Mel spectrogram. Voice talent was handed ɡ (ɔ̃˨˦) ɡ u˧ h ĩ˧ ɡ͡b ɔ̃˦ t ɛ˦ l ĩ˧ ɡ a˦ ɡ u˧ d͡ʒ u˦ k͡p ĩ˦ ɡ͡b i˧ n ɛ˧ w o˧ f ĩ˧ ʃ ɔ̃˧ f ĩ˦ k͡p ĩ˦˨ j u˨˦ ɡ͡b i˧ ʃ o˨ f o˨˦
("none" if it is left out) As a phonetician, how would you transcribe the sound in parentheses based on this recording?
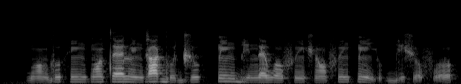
ɔ̃˨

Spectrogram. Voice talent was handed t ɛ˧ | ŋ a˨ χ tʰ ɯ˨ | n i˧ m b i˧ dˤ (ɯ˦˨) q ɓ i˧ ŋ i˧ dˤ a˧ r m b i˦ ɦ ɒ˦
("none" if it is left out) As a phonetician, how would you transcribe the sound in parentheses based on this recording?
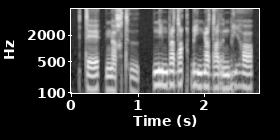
ɯ˦˨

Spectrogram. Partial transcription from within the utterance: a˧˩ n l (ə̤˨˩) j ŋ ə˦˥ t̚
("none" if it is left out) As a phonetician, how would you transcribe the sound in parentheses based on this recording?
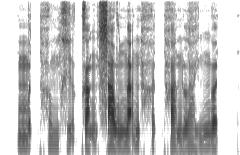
a̤˨˩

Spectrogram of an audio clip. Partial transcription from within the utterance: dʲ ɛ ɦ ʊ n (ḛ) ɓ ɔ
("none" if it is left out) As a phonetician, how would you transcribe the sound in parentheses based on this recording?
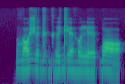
e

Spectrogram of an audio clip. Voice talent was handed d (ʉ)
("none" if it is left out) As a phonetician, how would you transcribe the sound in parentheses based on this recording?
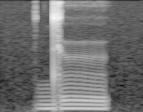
ʉ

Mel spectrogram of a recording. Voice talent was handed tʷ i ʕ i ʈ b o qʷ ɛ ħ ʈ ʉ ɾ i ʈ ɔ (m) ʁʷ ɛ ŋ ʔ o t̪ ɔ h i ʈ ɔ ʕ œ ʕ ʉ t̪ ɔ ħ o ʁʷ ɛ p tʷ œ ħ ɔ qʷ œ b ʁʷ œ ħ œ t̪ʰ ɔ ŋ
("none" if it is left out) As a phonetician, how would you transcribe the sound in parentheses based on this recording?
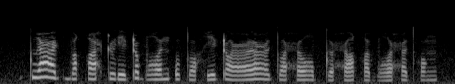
b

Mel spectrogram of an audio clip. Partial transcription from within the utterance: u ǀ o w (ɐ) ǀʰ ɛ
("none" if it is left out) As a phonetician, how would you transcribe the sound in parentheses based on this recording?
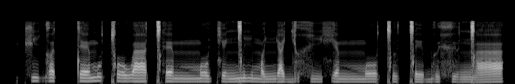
a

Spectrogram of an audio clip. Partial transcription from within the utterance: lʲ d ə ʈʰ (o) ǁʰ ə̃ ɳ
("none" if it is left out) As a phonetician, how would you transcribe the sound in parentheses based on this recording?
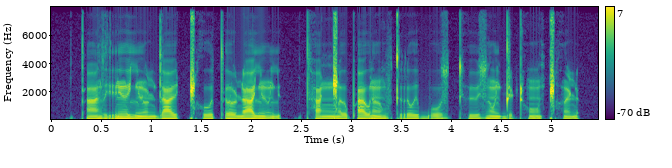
õ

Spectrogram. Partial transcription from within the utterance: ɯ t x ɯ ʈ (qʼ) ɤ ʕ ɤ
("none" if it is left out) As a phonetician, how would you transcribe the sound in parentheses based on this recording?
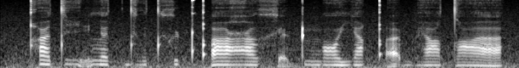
qʼ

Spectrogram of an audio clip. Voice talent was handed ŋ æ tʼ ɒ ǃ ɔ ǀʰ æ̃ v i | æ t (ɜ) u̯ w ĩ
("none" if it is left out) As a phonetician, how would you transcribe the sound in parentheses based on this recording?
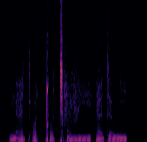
ɜ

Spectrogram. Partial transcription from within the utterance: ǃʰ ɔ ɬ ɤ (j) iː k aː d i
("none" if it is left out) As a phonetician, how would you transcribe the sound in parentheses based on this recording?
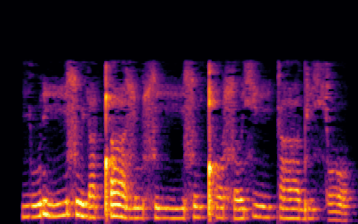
ç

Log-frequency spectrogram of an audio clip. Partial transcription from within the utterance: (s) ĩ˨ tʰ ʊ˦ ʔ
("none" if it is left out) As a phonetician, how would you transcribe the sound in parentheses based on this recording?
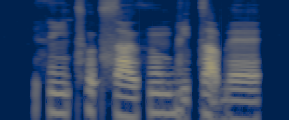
θ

